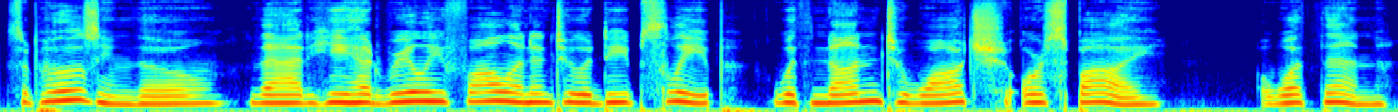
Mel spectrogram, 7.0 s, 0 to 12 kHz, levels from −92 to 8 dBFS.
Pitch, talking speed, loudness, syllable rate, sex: 205 Hz, 155 wpm, -16 LUFS, 3.9 syllables/s, female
